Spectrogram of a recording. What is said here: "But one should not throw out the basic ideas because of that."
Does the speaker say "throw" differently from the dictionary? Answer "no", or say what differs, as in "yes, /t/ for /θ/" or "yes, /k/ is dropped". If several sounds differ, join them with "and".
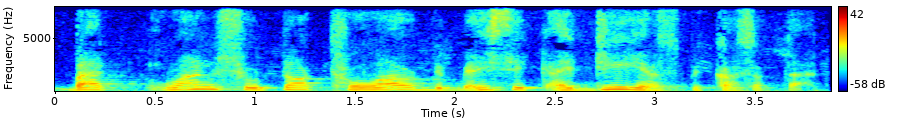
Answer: yes, /t/ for /θ/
